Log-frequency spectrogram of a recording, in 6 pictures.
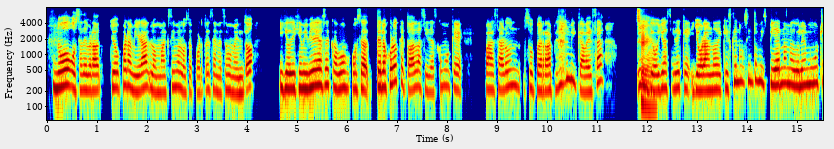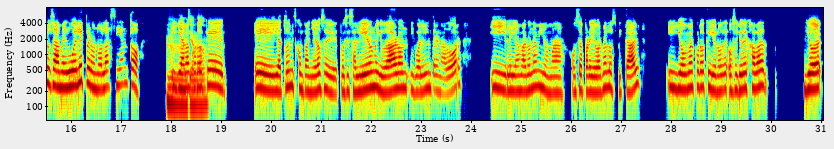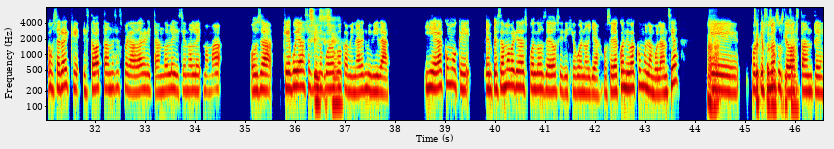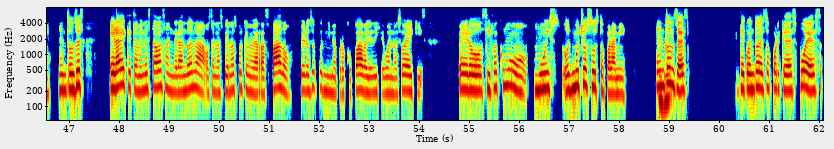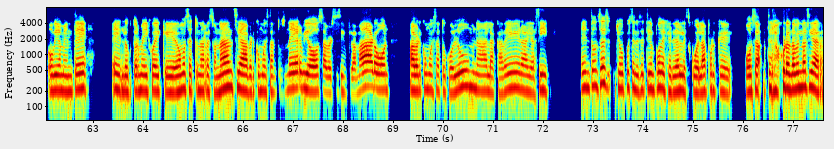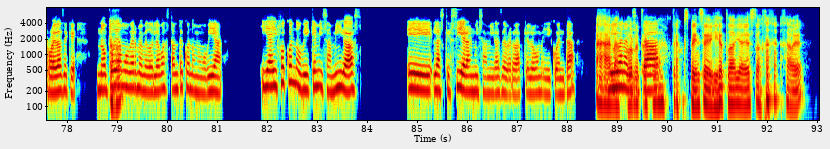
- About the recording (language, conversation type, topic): Spanish, podcast, ¿Cómo afecta a tus relaciones un cambio personal profundo?
- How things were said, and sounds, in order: laughing while speaking: "rápido"; other background noise; laughing while speaking: "Ah, la torre trajo trajo experiencia de vida todavía esto. A ver"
